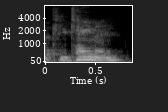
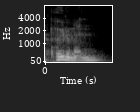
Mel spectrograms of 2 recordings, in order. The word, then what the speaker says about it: putamen: We also have the putamen, or putamen, which I've heard it pronounced both ways.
